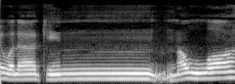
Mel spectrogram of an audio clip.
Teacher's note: لام اسم جلالہ کو پر پڑھیں گے کیونکہ پیچھے نون پر زبر ہے، ولیکن اللہ، ہا پر زبر ہے، ذو واو مدہ ہے، 2 حرکات لمبا ہوگا، گھونٹوں کو گول کریں گے.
